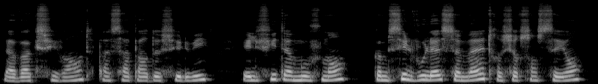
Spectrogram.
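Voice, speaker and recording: A woman reading a novel aloud as steady scripted narration, lifting her voice for the shouted lines. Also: moderate pace. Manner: steady reading, louder and higher for quoted cries. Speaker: audiobook reader.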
